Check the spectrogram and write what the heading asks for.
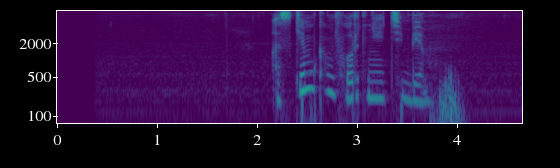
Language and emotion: Russian, neutral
